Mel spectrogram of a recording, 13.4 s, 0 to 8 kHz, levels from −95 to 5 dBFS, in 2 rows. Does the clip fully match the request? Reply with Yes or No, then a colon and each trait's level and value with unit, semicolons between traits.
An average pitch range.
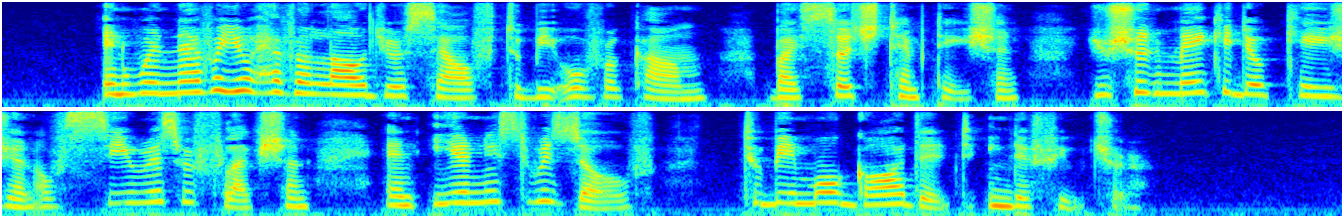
No: wide, 6.5 semitones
